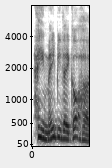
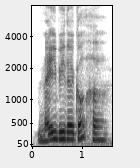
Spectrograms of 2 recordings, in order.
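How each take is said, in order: First: Said at normal speed, slightly raised; sudden suggestion. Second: Slow, emphatic repetition; drawn-out repeat. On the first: Ryan guessing who took her, sudden suggestion. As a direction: toss it out as a new idea. Ryan's first suggestion in dialogue. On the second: Ryan repeating his guess about the kids, slow and emphatic. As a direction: stretch each word out for effect. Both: Acted.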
